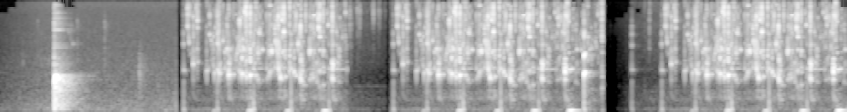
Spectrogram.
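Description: A bottle of natural wine is uncorked with one sharp pop, then poured in three long, splashing streams with short pauses between them.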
